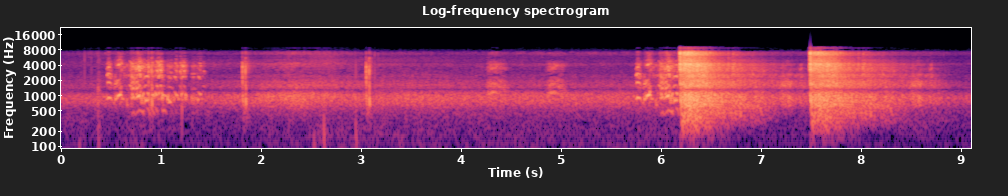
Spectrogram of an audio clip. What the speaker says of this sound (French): Toujours avec tes petites glou glou glou et tes petits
